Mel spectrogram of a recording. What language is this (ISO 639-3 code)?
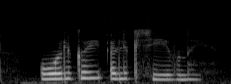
rus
